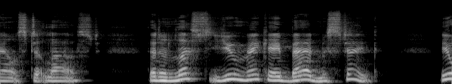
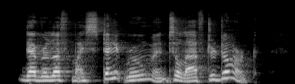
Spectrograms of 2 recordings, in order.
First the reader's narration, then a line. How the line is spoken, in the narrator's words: Penifold replied eagerly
